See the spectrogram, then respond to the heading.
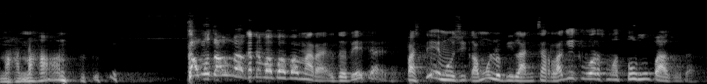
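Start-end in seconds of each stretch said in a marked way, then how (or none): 1.9-3.3 higher, louder and fast, as a scolding father; angry raised version. Shown as a demonstration. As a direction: let the anger spill out loud and quick. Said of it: "suara bisa keras".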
